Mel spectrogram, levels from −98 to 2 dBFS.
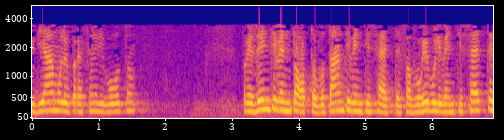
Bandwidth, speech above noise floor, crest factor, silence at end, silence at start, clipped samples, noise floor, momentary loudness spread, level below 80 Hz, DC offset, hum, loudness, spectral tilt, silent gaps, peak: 3.6 kHz; 35 dB; 12 dB; 0 s; 0 s; under 0.1%; -46 dBFS; 7 LU; -54 dBFS; 0.5%; none; -12 LUFS; -11.5 dB/octave; none; 0 dBFS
